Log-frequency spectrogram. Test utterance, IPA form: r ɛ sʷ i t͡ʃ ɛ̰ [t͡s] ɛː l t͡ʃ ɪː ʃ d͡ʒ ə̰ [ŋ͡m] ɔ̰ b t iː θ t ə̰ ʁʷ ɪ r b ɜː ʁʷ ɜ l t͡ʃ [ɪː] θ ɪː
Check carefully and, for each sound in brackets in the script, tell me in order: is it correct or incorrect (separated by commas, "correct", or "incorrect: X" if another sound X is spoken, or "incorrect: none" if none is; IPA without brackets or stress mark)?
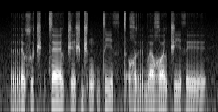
correct, incorrect: ŋ, incorrect: iː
